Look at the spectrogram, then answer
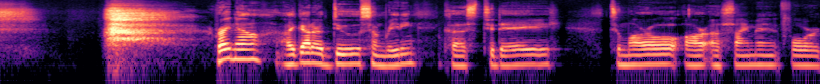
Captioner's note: sighs; gasps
